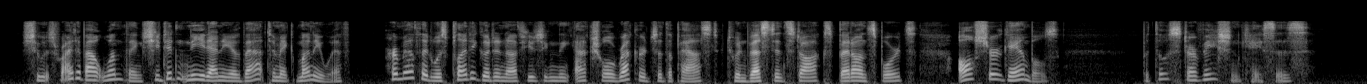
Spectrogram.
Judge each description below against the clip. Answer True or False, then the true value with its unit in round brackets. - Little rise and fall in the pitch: False (5.3 semitones)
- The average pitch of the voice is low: False (175 Hz)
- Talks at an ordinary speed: True (190 wpm)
